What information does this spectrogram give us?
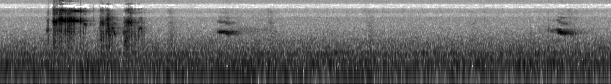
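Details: Pet cockatiel calling indoors, played to make a cockatiel happy and sing: three quick harsh, buzzy screeches close together near the start, then two faint short chirps later over a low room hum.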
